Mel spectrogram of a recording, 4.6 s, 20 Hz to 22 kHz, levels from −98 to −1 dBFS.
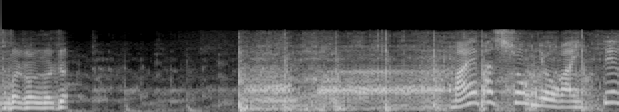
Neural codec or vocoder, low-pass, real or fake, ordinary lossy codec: codec, 16 kHz, 16 kbps, FunCodec, trained on LibriTTS, 50 frames a second; 7.2 kHz; fake; none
